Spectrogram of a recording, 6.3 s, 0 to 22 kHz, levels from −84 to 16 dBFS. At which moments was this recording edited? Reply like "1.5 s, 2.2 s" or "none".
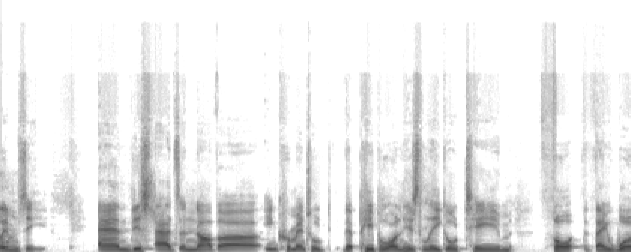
1.5 s, 3.2 s

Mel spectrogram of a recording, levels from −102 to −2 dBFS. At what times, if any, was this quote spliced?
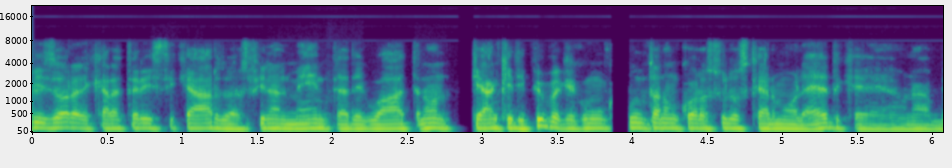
1.4 s, 2.5 s, 2.9 s, 3.8 s

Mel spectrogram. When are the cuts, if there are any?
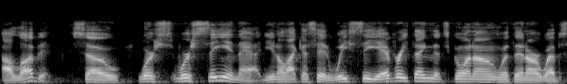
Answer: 1.3 s

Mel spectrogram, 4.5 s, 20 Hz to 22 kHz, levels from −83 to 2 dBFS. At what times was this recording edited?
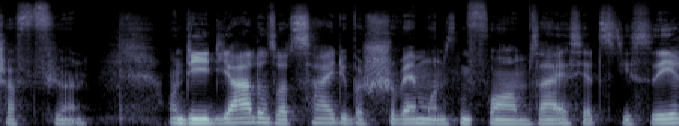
3.1 s

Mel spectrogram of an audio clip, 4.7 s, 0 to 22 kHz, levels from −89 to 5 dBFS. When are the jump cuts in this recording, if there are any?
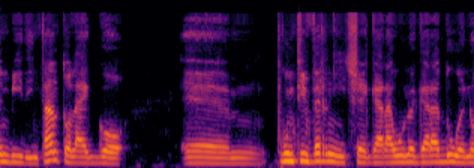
2.8 s

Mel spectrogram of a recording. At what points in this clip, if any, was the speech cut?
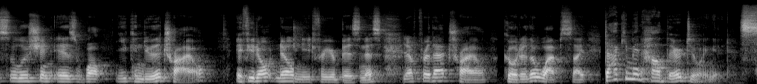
2.9 s, 4.0 s, 5.0 s, 6.0 s

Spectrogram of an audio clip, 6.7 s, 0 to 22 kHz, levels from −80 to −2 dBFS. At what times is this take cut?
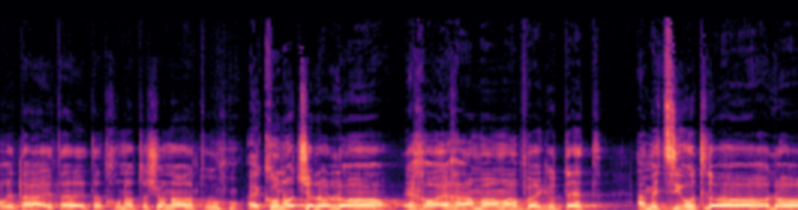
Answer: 2.0 s

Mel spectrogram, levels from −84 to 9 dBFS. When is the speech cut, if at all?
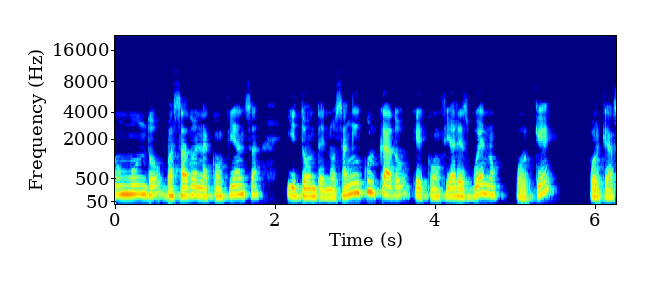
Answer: none

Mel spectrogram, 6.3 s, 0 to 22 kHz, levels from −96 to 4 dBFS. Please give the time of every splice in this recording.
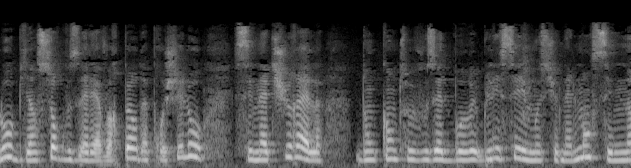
none

